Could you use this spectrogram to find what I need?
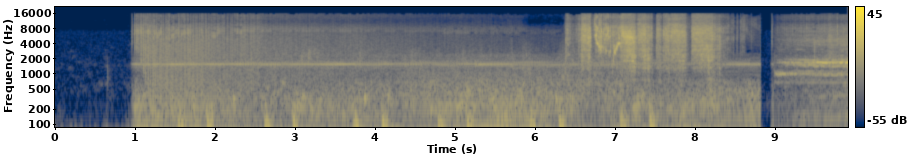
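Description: A loud explosion rumbles and roars.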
